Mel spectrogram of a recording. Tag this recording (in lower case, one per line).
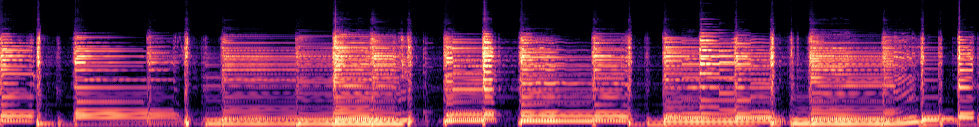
musical instrument
steel guitar
music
